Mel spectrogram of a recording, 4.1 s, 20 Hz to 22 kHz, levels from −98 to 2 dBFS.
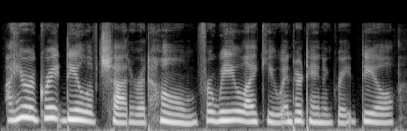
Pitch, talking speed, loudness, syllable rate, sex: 240 Hz, 250 wpm, -15 LUFS, 5.2 syllables/s, female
